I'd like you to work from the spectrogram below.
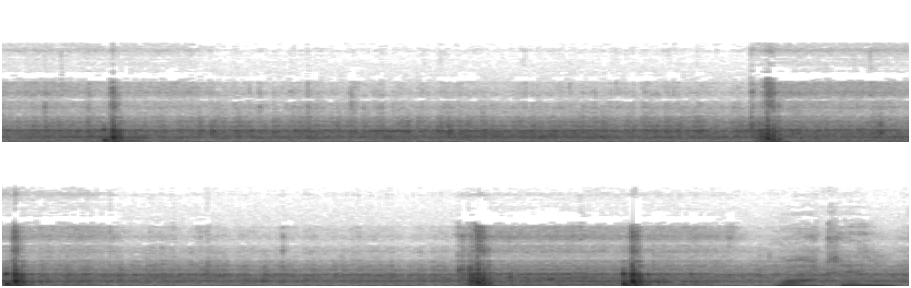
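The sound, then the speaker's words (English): Car windshield wipers sweep back and forth, giving a few paired swishes with a whirring motor tone, set against a steady low hum. “Windshield wipers.”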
